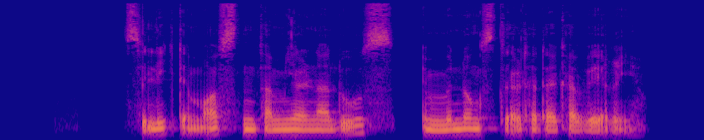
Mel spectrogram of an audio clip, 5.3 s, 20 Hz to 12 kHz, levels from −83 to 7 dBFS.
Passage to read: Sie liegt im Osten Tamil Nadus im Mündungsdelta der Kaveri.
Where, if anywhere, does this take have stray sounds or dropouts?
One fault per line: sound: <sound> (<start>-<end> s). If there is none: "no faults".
no faults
